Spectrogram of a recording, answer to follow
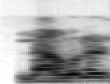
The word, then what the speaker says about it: লাঙল: লাঙলের ক্ষেত্রেও একই, লাঙল উচ্চারণ করি, গয়ের উচ্চারণ করি না, লাঙলই লিখবো।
